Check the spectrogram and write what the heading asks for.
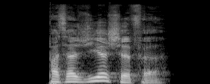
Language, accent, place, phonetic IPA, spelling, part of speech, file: German, Germany, Berlin, [pasaˈʒiːɐ̯ˌʃɪfə], Passagierschiffe, noun, De-Passagierschiffe.ogg
- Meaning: nominative/accusative/genitive plural of Passagierschiff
